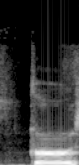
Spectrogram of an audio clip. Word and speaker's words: Gir: And it's Gurr spelled like Gurr on... – On Invader Zim. G-I-R.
